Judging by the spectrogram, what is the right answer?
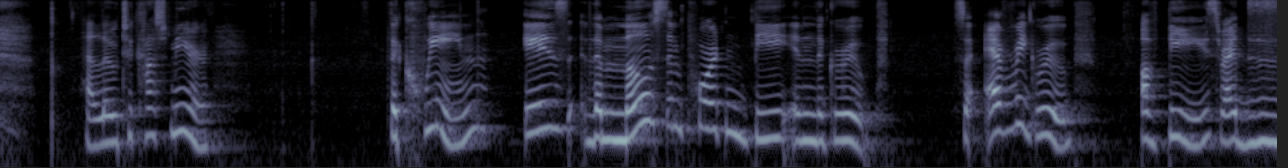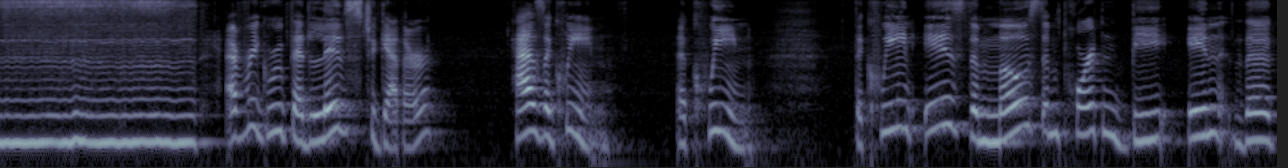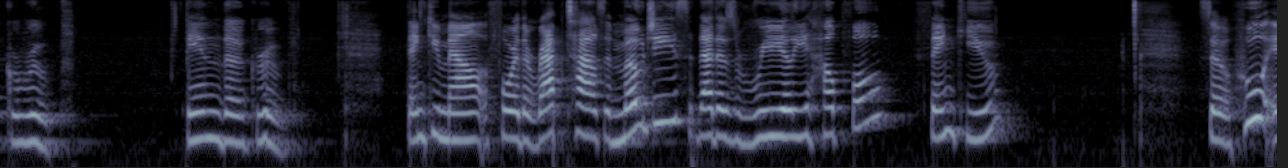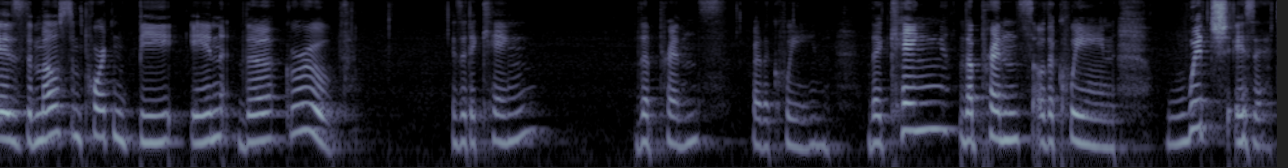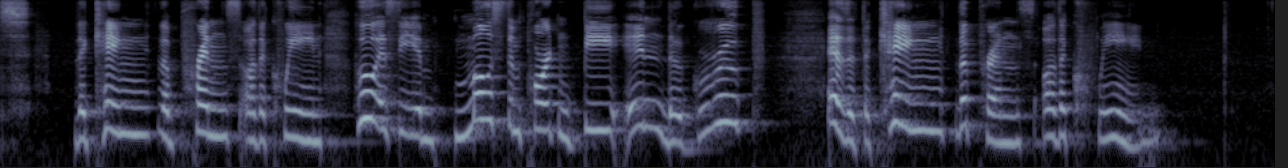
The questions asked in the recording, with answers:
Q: Who is the most important bee in the group?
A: Exactly. It is the queen.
